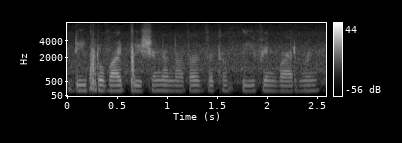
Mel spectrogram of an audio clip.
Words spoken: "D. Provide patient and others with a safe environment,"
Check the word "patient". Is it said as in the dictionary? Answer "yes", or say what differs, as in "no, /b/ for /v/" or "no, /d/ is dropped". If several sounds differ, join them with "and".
yes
